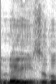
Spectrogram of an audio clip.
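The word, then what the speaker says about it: Raze: 잘 어울립니다 그 다음에 레이즈도 똑같아요 레이즈도 웨이즈에다가 알바를 넣는다 생각하시면 돼요 웨이즈에다가이 친구도 웨이나에서 레이나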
